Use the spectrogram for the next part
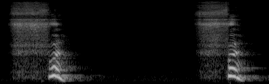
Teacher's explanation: ротик утворює вузку щілинку верхні зуби змикаються з нижньою губою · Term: звук ф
